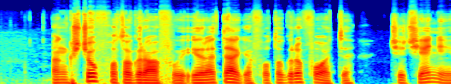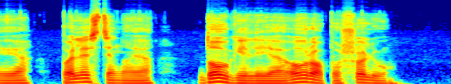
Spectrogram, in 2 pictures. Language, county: Lithuanian, Kaunas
